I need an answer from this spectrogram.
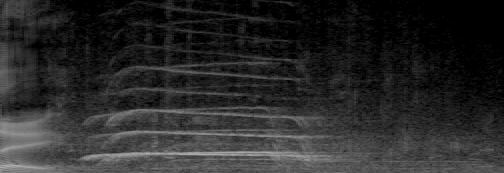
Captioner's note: applause, cheering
